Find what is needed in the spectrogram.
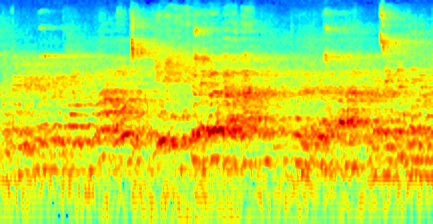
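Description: Teenagers' voices and calls echoing in a large sports hall, with a ball bouncing on the gym floor a few times.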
